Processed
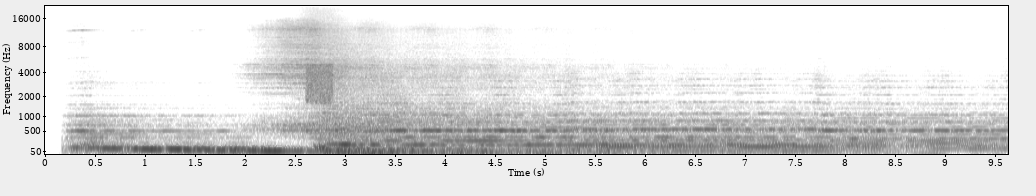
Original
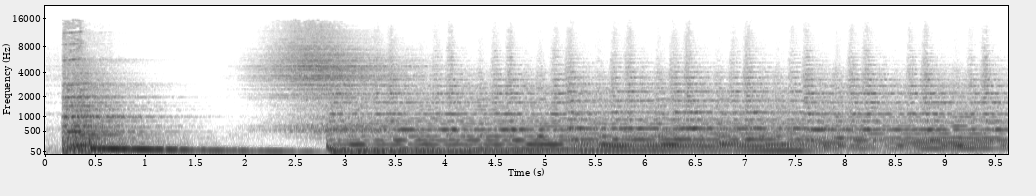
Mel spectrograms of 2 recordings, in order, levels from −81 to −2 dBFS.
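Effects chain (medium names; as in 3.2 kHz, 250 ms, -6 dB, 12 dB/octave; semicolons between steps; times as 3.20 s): fade-in on the opening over 1.30 s; Doppler pass-by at 2.92 s, 16 m/s, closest 3.2 m; graphic EQ with 31 bands 125 Hz +12 dB, 315 Hz +7 dB, 500 Hz +6 dB, 800 Hz +8 dB, 2 kHz -12 dB, 6.3 kHz -8 dB, 12.5 kHz +11 dB; hard clipper -33 dBFS, distortion -4 dB; echo whose repeats swap between lows and highs 295 ms, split 920 Hz, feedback 73%, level -5.5 dB; saturation -33.5 dBFS, distortion -15 dB; peak limiter -43.5 dBFS, peak gain reduction 10 dB; bass shelf 94 Hz +11.5 dB; Schroeder reverb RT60 0.56 s, combs from 33 ms, DRR -9 dB; painted sound noise, 2.60–2.88 s, 1.6–5.1 kHz -38 dBFS; trim +1.5 dB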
